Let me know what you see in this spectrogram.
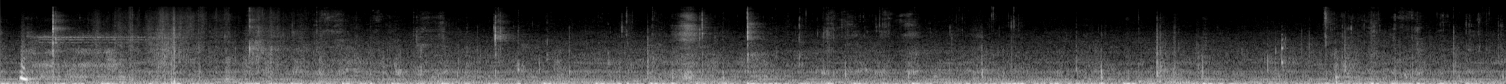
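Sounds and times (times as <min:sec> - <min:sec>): low hum: 0:00.0 - 0:03.8
chewing and wet mouth smacks: 0:01.4 - 0:05.6, 0:06.2 - 0:10.3.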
